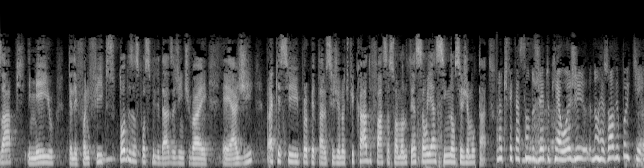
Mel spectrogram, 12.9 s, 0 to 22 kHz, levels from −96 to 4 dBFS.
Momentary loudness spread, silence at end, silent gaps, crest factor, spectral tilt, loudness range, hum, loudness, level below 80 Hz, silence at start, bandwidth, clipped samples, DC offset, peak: 7 LU; 0 s; none; 18 dB; -5.5 dB/octave; 2 LU; none; -18 LUFS; -54 dBFS; 0 s; 9.6 kHz; under 0.1%; under 0.1%; 0 dBFS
